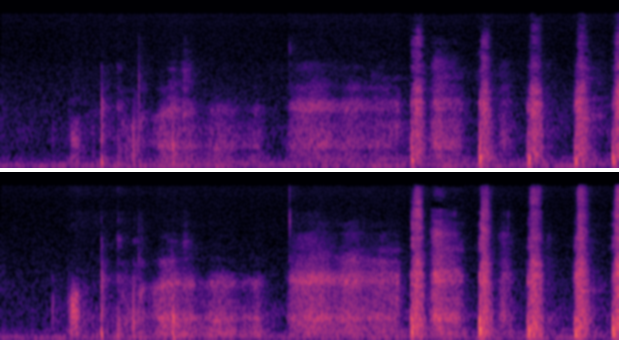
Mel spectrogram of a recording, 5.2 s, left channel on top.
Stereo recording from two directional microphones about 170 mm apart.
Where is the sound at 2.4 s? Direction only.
30° right (ahead or behind).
